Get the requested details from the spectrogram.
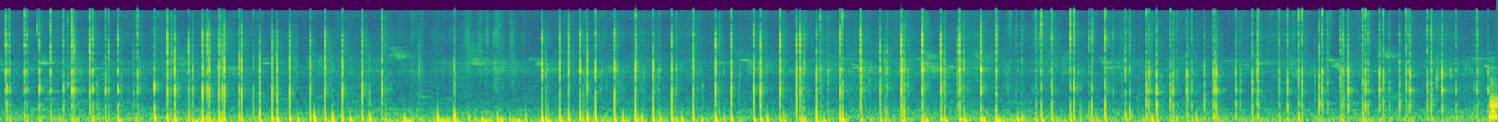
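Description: A small, hollow orange plastic lip balm or lipstick tube is held between the fingers and tapped rapidly with long, dark painted nails. It makes a dense, continuous run of short, dry clicks with almost no ring, each hit sharp and quick with a hollow low thump underneath.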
